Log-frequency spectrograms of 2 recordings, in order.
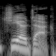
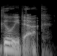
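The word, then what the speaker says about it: geoduck: Yeah, but Trevor's wedding was gooey duck, which looks like geod duck, but it's pronounced gooey duck.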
